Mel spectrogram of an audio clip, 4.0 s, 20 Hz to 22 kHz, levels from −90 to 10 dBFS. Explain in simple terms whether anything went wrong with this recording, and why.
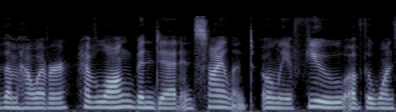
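Nothing stood out as going wrong on listening to this speech recording.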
